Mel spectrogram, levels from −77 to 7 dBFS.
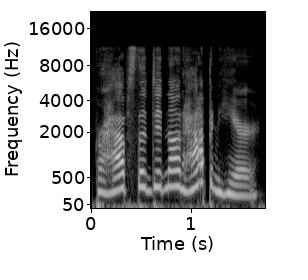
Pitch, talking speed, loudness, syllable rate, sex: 250 Hz, 205 wpm, -18 LUFS, 5.6 syllables/s, female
